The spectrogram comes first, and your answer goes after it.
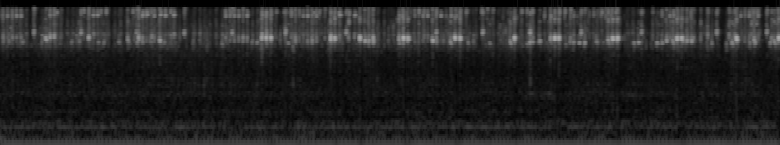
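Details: Live crickets producing dense, high shrill chirping, near-continuous at first and then breaking into rapid pulses roughly twice a second, accompanied by a faint steady low hum.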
